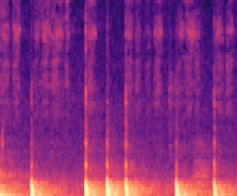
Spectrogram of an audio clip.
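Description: A pen writes by hand on paper during a math exercise, with scratchy strokes in short bursts marked by sharp taps, close and quiet, no voice.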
